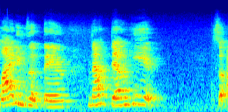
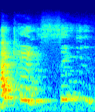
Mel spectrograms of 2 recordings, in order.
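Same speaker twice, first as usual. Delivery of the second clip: put-on elderly woman's voice, very high and soft; 10 semitones higher, 7 dB quieter than usual. Act out someone who says she can't see and is told to turn the brightness up, in an old lady voice. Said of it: "With the old lady voice too".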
